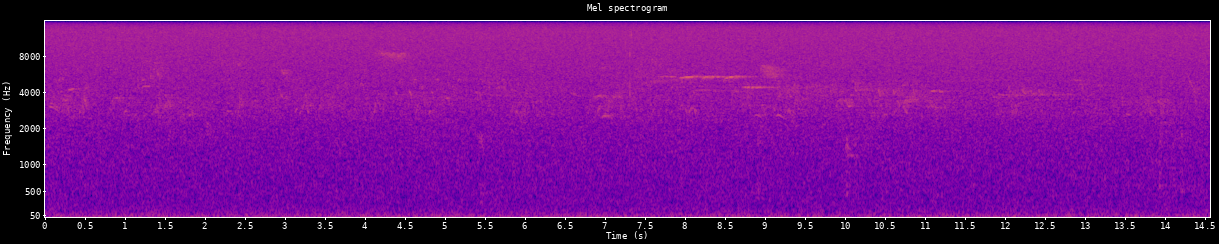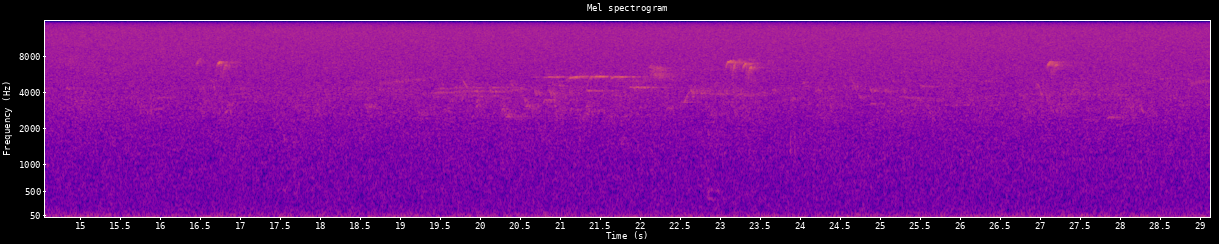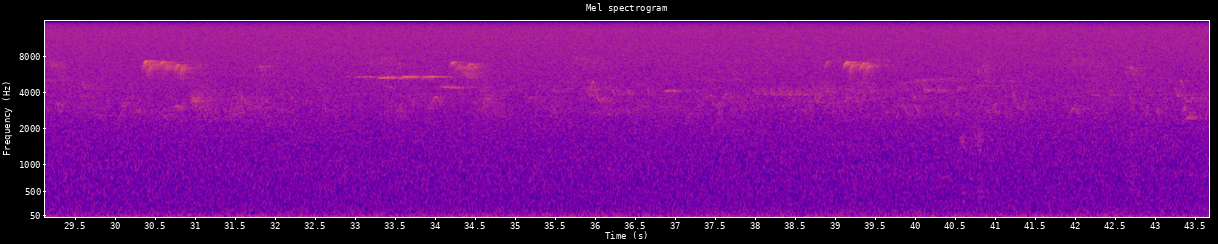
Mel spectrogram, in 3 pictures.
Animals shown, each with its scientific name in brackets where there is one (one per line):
Winter Wren (Troglodytes hiemalis)
Brown Creeper (Certhia americana)
Black-capped Chickadee (Poecile atricapillus)
Black-throated Green Warbler (Setophaga virens)
Red-eyed Vireo (Vireo olivaceus)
